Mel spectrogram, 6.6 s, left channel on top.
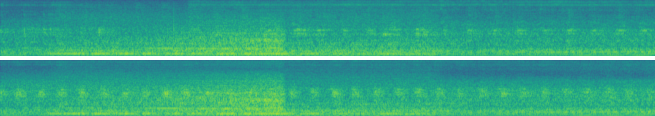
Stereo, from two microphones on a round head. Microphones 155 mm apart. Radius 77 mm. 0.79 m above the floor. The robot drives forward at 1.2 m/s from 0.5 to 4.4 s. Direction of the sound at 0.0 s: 40° right (ahead or behind).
